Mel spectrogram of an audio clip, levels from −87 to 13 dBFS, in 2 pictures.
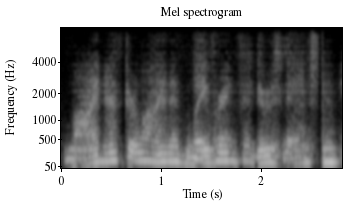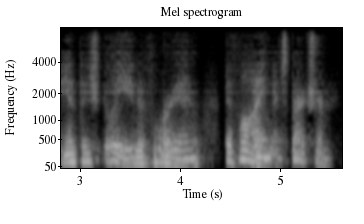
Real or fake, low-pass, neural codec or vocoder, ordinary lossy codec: fake; 7.2 kHz; codec, 44.1 kHz, 0.9 kbps, DAC; MP3, 32 kbps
